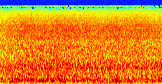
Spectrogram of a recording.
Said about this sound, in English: So it really fits into the spirit of New York to have a man-made waterfall in its midst.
